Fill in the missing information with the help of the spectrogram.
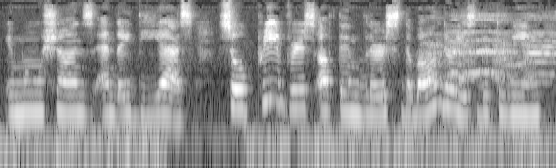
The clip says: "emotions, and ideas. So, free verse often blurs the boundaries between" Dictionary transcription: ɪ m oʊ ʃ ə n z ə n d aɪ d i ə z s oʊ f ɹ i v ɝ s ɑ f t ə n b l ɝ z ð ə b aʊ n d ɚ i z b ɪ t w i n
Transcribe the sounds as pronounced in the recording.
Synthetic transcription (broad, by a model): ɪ m oʊ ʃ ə n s ə n d aɪ d i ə s oʊ p ɹ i v ɝ s ɑ f t ə n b l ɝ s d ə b aʊ n d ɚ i s b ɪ t w i n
